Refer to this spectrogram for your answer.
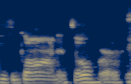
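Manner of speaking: ordinary talk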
